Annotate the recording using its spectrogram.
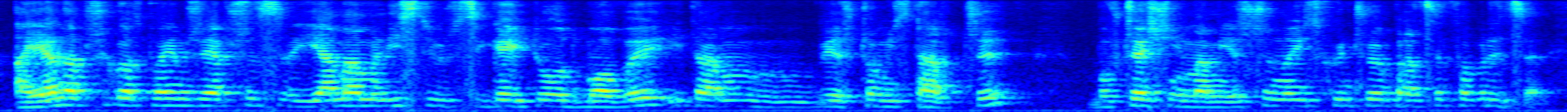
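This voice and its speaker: A Polish migrant worker chats casually on the phone, offering an acquaintance rambling, colloquial advice peppered with "you know." His voice is a little high, steady, brisk and fairly bright. It's a one-sided call recorded in an echoey room, away from the mic.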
